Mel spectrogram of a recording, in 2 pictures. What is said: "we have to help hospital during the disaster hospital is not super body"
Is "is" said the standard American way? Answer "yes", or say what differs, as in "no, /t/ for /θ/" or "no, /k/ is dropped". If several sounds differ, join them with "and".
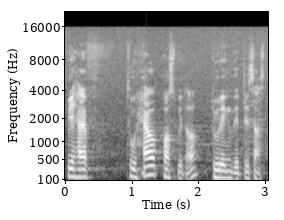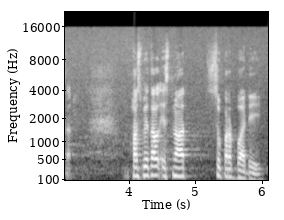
no, /s/ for /z/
